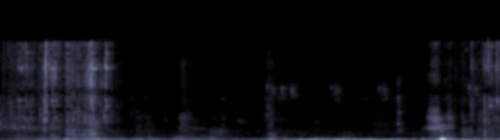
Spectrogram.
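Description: Two dogs playing on gravel, their paws scuffling, with one short dog vocalization near the end.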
